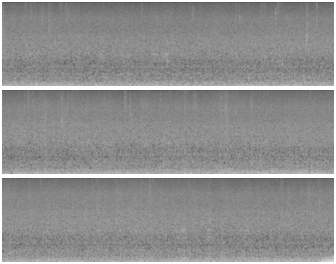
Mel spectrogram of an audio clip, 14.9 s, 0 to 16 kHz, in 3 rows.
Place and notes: a tunderstorm was expected, but didn't arrive, just a bit of wind, and a few drops.
(Sony PCM D50, Primo EM172)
